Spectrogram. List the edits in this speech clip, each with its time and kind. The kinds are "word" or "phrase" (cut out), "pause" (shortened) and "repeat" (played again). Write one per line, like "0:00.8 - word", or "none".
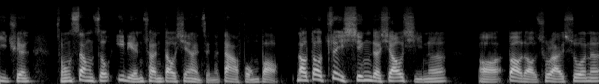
0:02.9 - pause
0:05.1 - phrase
